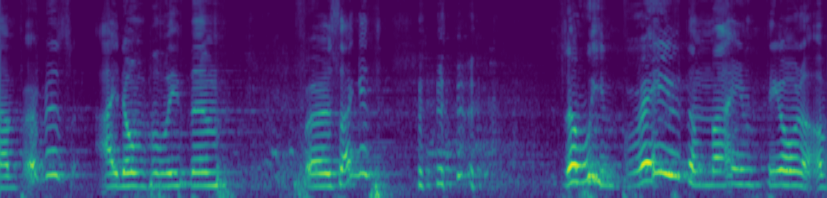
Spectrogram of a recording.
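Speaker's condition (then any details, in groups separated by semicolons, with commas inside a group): Cerebral palsy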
